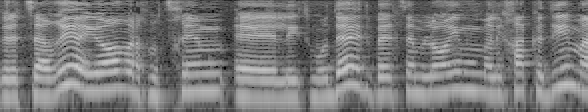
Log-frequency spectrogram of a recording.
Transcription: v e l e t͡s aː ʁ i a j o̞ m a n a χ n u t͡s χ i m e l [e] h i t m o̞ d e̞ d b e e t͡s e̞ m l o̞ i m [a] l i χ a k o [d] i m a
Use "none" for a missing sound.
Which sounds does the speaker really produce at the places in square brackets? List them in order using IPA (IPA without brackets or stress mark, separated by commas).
e, a, d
